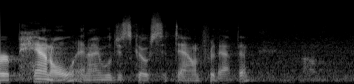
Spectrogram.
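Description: A man speaks with animation into a microphone in a large hall.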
